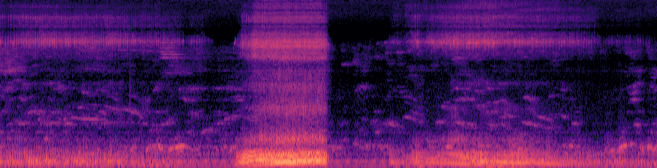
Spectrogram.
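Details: Sleeping puppy snoring indoors: low, rumbling breaths repeating in a steady rhythm, broken by a louder, harsher burst partway through, with faint other sounds in the background.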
